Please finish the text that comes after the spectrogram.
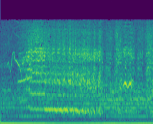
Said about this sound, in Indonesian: Kuda putih itu meringkik, tapi sedikit pun ia tidak beranjak dari tempatnya.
